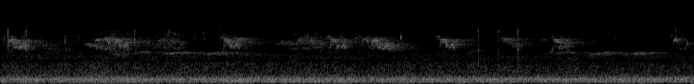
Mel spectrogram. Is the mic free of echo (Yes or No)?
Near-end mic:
Yes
